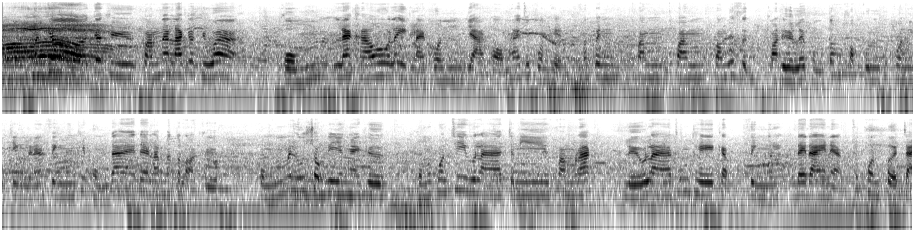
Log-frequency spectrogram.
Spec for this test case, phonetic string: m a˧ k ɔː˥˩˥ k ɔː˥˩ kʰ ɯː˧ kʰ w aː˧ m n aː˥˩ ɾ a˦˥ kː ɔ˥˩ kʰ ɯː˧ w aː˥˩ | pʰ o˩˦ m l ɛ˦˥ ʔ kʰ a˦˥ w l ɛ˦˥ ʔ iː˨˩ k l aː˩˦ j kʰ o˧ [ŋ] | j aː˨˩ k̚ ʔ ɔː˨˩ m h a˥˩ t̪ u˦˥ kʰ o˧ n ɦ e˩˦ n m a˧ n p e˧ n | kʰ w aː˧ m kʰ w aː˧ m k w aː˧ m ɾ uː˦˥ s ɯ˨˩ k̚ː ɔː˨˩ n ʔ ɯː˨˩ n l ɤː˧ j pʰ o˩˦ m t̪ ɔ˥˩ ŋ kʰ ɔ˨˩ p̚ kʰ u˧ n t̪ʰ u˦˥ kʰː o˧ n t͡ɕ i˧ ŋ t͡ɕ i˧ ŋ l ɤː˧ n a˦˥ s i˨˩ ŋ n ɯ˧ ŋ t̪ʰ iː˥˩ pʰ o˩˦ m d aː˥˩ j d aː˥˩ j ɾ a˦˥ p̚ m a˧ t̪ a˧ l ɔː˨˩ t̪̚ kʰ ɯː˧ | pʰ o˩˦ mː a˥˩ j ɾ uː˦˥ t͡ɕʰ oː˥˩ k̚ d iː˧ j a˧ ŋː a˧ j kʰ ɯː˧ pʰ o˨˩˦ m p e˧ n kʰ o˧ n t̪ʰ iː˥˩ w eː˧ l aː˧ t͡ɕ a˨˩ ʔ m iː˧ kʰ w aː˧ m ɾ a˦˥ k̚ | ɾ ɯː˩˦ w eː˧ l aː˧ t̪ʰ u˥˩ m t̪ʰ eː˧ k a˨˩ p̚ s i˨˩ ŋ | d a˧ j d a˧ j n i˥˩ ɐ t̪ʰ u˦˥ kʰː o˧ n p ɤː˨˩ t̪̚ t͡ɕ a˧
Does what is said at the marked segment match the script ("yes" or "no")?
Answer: no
